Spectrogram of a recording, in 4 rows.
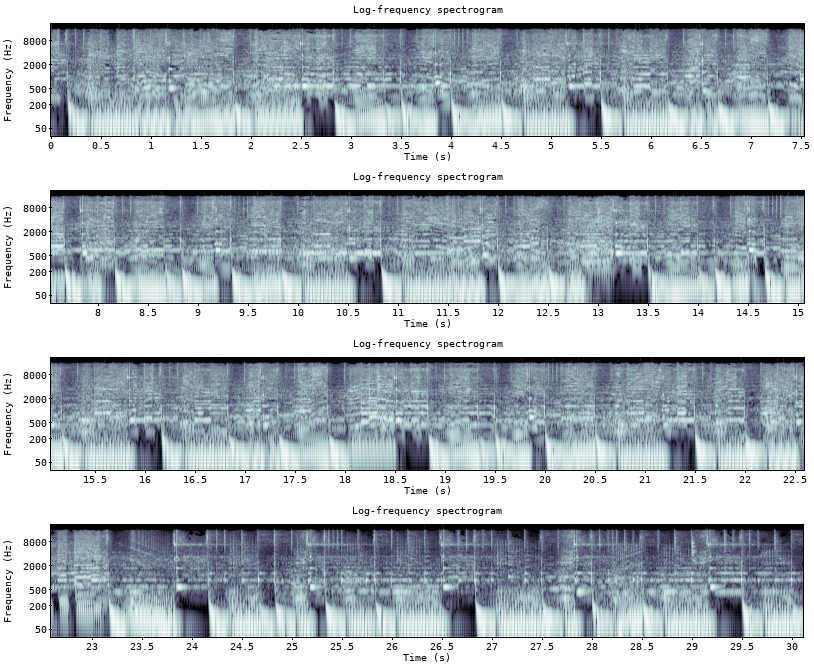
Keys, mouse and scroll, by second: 0.1-0.5 ctrl+alt+scroll down 1, 0.5-1.3 ctrl+alt+scroll up 2, 1.3 ctrl+alt+scroll down 1, 3.5-4.1 click, 13.1 click, 21.0 click, 26.7 click.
